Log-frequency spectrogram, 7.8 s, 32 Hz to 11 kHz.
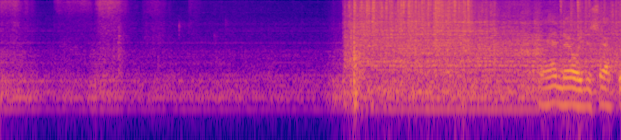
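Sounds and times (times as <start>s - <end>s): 
electric popcorn popper motor driving its stirring arm: 4.2s - 7.7s
speech: 7.0s - 7.7s.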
